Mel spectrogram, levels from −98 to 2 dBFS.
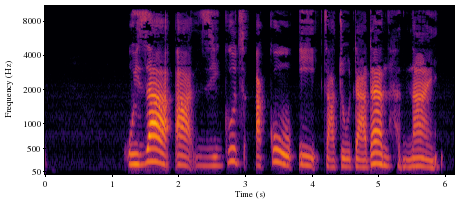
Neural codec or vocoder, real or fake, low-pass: none; real; 9.9 kHz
